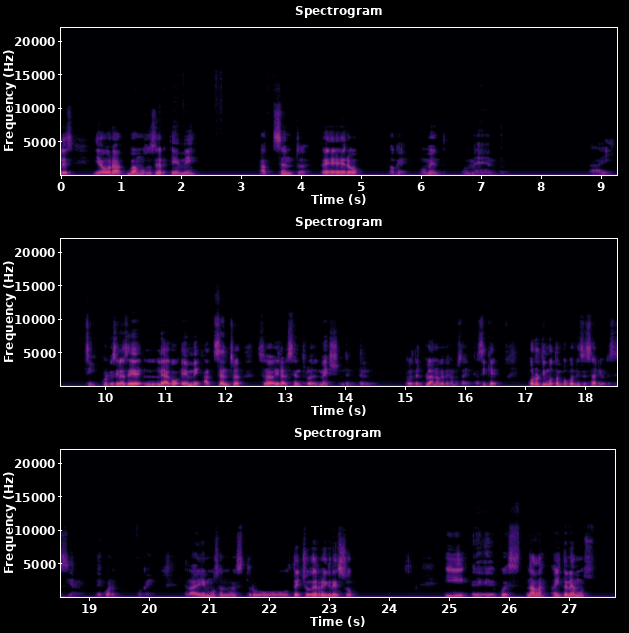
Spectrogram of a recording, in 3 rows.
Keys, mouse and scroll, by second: 0.7 typing, 1.2 click, 2.5 typing, 4.2 click, 8.3 e, 10.8 click, 11.4-12.2 scroll down 2, 11.6 middle click, 12.2-15.3 middle drag, 14.5-15.3 scroll up 2, 21.7 right click, 23.6 click, 24.4 click, 24.8 click, 25.6 scroll down 1, 25.6-26.4 scroll up 1, 26.4 shift+middle click, 26.9-27.2 scroll up 1, 27.5-27.7 scroll up 2.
